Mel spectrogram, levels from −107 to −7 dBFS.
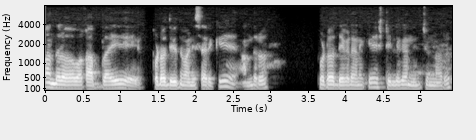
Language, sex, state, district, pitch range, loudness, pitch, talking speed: Telugu, male, Andhra Pradesh, Srikakulam, 120-135 Hz, -19 LUFS, 125 Hz, 130 wpm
